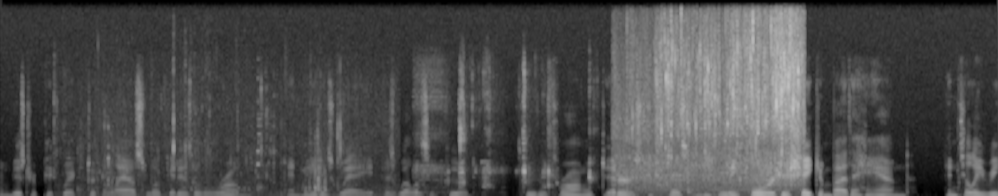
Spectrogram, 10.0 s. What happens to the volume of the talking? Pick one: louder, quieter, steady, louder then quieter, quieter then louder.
louder.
